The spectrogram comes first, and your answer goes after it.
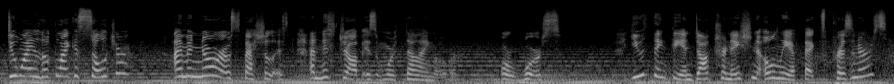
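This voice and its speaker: An actress playing an anxious, articulate research scientist looking out for herself in a video game. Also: female voice, high-pitched, sing-song, moderate pace, music in the background. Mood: frightened, pleading. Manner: nervous, pleading, articulate. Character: anxious, self-preserving female research scientist. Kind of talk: video game dialogue acting.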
